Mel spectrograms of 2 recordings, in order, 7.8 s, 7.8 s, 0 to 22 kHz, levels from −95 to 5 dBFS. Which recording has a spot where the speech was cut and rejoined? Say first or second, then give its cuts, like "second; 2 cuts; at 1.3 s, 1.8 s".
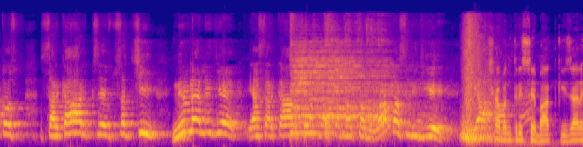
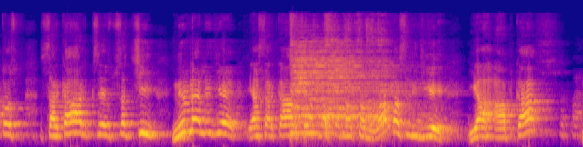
first; 1 cut; at 6.6 s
